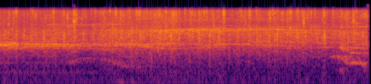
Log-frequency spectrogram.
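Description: A woman sings into a microphone, heard through loudspeakers in a large hall.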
